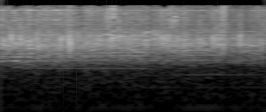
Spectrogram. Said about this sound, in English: I'm clapping for you.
